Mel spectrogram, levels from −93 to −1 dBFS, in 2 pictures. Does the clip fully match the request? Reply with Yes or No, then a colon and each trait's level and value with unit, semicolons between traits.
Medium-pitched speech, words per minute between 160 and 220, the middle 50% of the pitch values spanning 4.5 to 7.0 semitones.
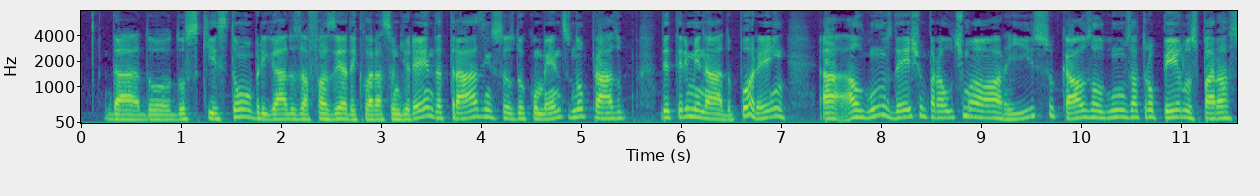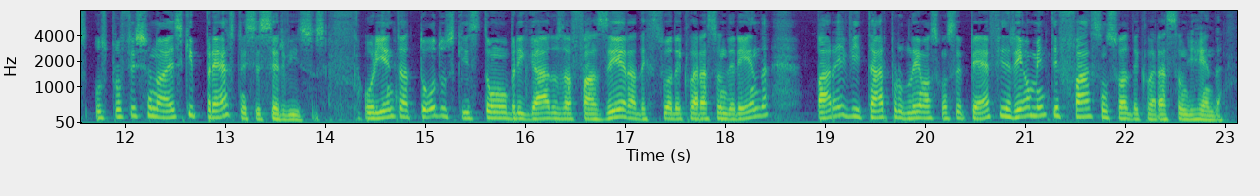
Yes: medium, 155 Hz; average, 165 wpm; average, 5.1 semitones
